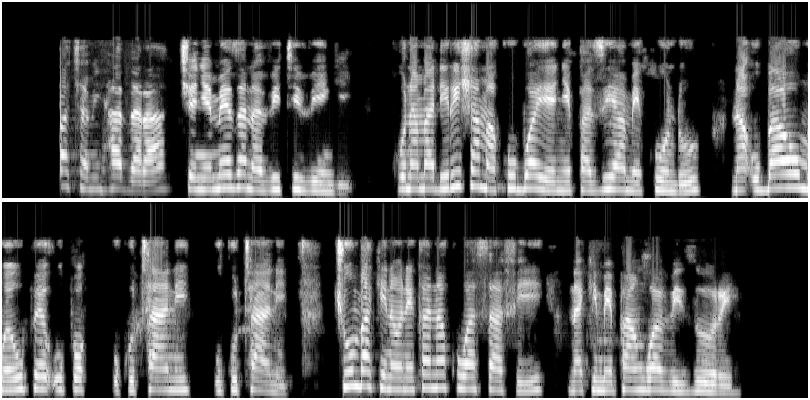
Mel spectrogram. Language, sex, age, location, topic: Swahili, female, 36-49, Nairobi, education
